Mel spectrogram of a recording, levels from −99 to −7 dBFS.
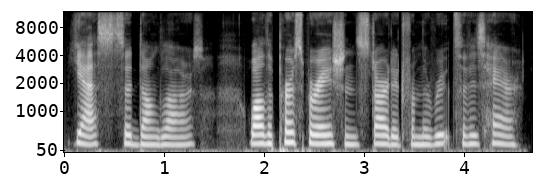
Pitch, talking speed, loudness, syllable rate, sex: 200 Hz, 165 wpm, -20 LUFS, 4.8 syllables/s, female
